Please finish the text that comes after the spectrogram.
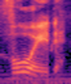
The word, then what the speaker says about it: void: All right, so let's practice it with the word void. Try that. Void. Void. Void and in the void. Okay, so right there I'm hearing a little bit more of a B sound saying void.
